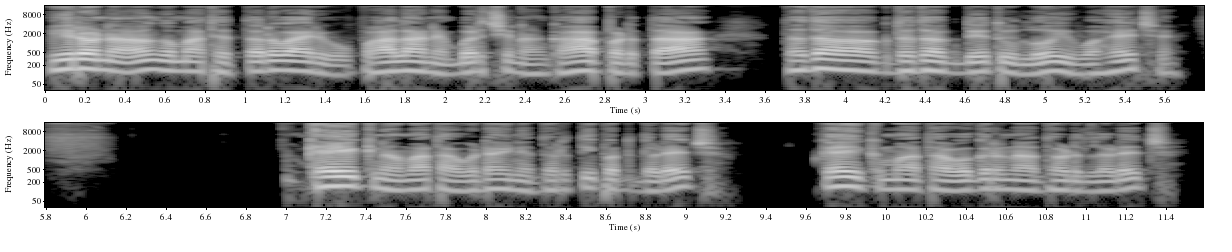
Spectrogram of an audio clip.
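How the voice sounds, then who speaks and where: A man's voice: mid-range voice, a little mellow, clear, resonant tone, no echo, studio quality. A man narrating a heroic folk legend in a dramatic, declamatory style, reciting verse along the way. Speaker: storyteller.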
